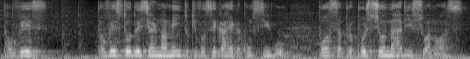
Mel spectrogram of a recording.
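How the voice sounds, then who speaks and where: Man acting a high-pitched formal professor. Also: steady tone, mellow. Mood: measured urgency. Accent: Brazilian. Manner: formal, deliberate wording. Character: male professor, formal and calculating, in tabletop horror. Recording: music playing behind the voice. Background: music.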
